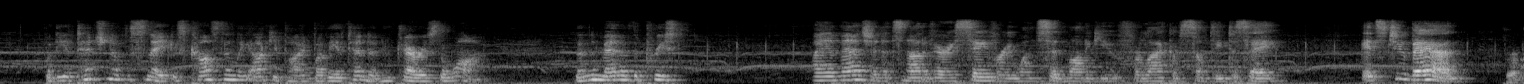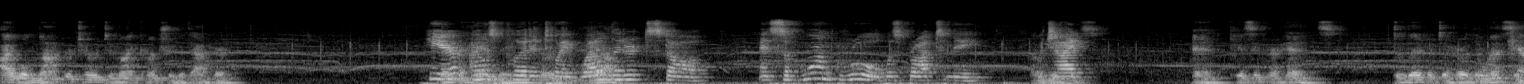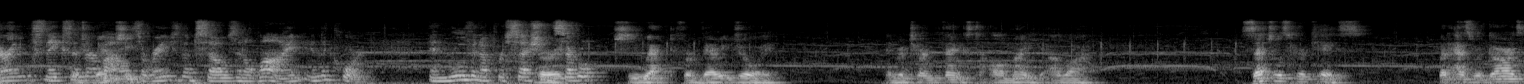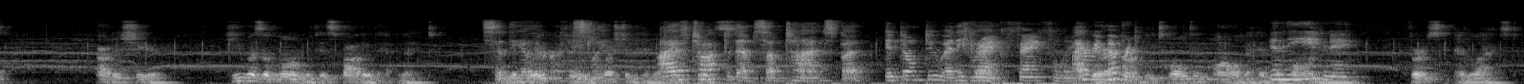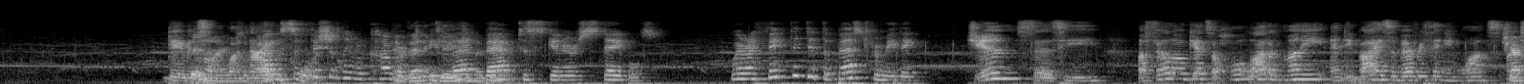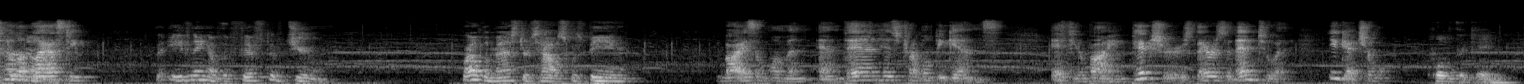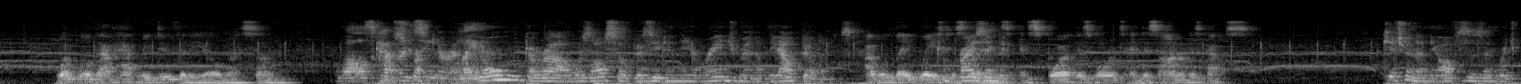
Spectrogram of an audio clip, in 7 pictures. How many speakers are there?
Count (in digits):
4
